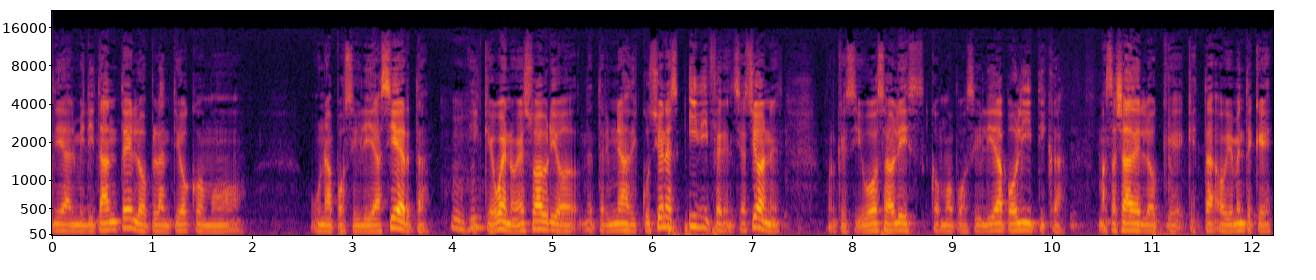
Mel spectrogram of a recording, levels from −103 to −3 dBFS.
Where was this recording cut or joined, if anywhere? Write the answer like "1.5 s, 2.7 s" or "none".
none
